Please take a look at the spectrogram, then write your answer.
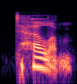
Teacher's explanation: we get rid of the H and then we connect the L to the I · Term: H deletion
